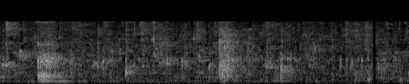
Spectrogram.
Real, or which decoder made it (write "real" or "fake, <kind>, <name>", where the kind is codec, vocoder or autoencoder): fake, vocoder, HiFi-GAN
